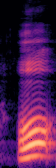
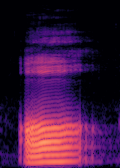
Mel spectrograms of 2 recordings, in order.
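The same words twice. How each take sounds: First: It is said quickly and sharply. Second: It is said slowly and softly. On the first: The person is not gentle. The speaker calls it wrong. "이렇게 하는 게 아니라" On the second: The person is gentle. The speaker calls it right. "약간 한 템포씩 느린 거예요"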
